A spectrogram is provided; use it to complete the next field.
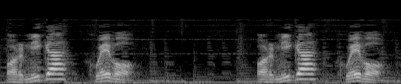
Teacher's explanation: In Spanish, the H is always silent, as in the English word honesty.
